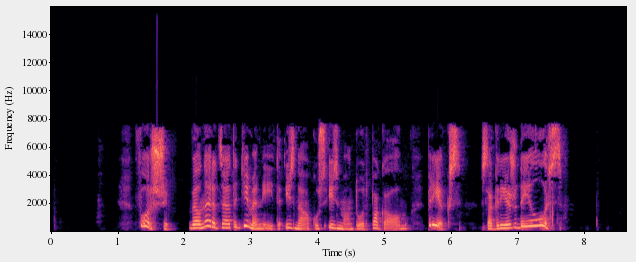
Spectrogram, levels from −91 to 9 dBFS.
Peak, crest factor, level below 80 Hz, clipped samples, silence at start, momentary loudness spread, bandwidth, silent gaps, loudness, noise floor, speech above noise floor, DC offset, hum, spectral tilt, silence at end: 0 dBFS; 16 dB; -62 dBFS; under 0.1%; 1.3 s; 11 LU; 8 kHz; none; -14 LUFS; -85 dBFS; 71 dB; under 0.1%; none; -3 dB/octave; 0.95 s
